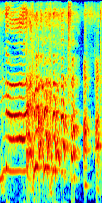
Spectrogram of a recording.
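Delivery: high wail in mid-laugh; imitated scream. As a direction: cry out between bursts of laughter. Imitated scream amid laughing fit.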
